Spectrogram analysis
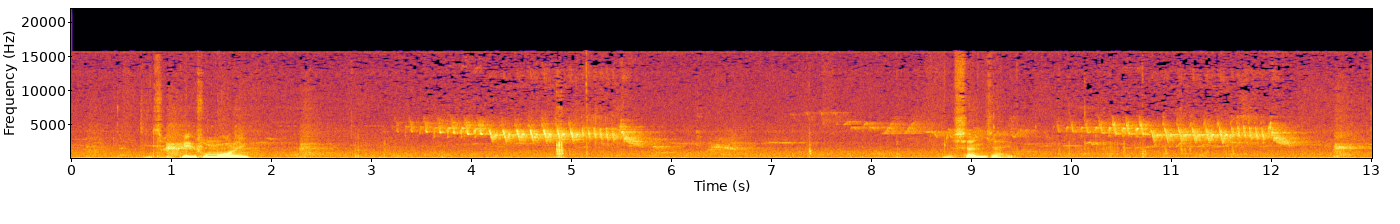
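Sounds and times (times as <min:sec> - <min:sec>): low steady rumble: 0:00.0 - 0:13.0
songbird trilling and chirping: 0:00.0 - 0:13.0.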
